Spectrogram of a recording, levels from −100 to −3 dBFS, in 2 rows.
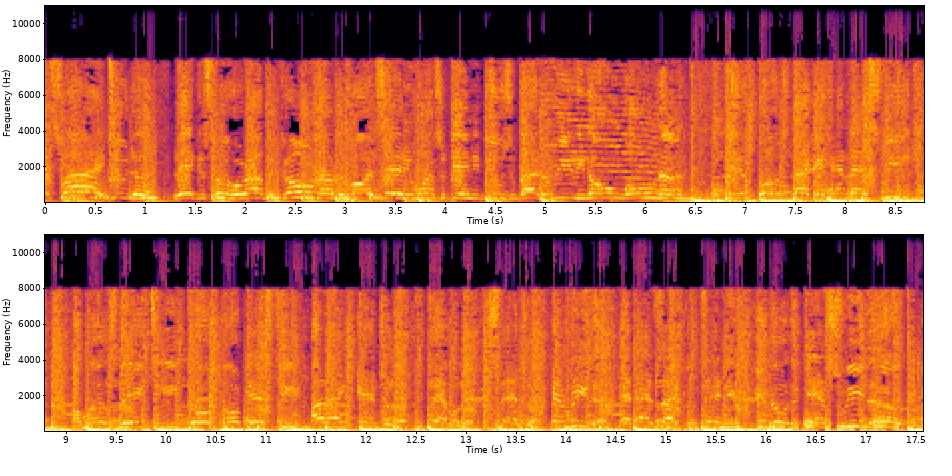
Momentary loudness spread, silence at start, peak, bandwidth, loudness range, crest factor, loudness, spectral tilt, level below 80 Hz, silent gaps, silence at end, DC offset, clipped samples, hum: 4 LU; 0 s; 0 dBFS; 8.4 kHz; 3 LU; 8 dB; -10 LUFS; -4.5 dB/octave; -14 dBFS; none; 0 s; under 0.1%; 0.3%; none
